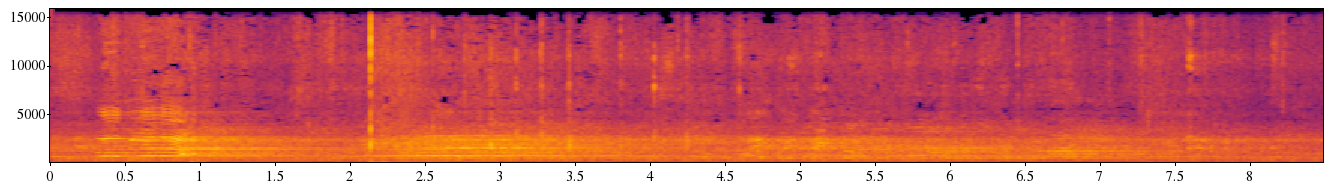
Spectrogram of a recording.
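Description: Echoing sports-hall background of indistinct voices, with a brief falling call near the start and a single sharp thump about two seconds in.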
